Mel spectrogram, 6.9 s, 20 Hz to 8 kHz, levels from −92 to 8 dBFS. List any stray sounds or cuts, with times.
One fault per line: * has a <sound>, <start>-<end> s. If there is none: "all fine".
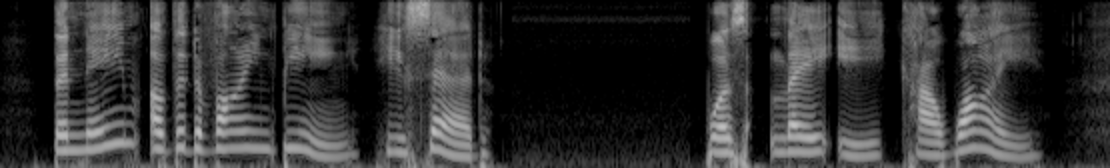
all fine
